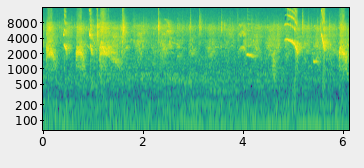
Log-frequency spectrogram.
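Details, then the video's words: Shiny cowbird song of liquid gurgles and squeaky chirps, with a clear falling whistle near the end and repeated sharp high notes, against faint low background noise. "CANTO DO CHUPIM"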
